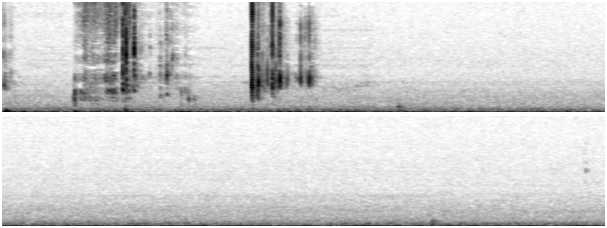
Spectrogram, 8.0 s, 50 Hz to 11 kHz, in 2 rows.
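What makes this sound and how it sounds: Long acrylic nails tap and scratch over the bumpy back of a handheld smartphone in a pink plastic or resin case covered with raised bubble-like 3D decorations, rhinestones and a panda charm, held close to the microphone. Brief bright, crisp scratching bursts fill the first two seconds, then fade into a low, steady background hum for the rest of the clip.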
